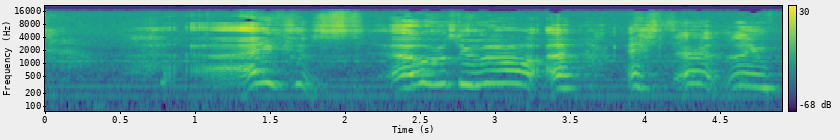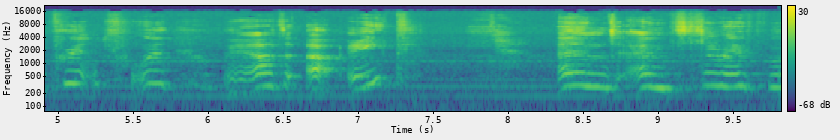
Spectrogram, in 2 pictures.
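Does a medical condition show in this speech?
Yes: cerebral palsy.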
